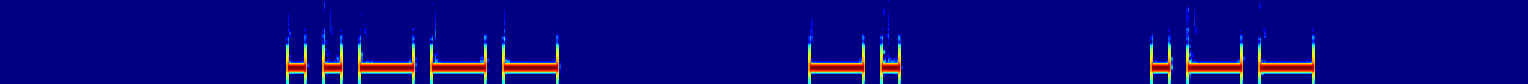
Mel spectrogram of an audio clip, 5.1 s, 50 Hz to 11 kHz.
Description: Morse code, heard as a keyed tone, about 20 wpm, 700 Hz. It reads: 2 N W
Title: 133 Lesson 22e - Question Mark - Three Characters 20wpm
